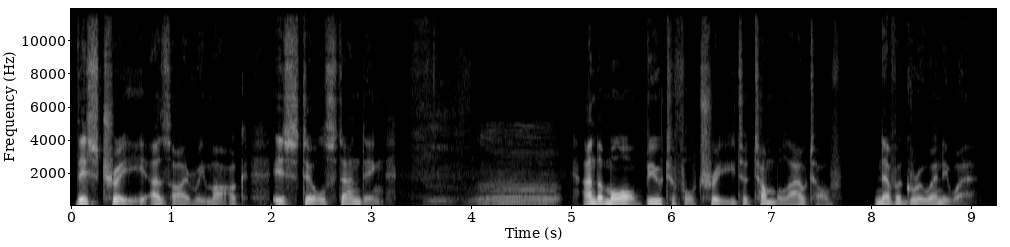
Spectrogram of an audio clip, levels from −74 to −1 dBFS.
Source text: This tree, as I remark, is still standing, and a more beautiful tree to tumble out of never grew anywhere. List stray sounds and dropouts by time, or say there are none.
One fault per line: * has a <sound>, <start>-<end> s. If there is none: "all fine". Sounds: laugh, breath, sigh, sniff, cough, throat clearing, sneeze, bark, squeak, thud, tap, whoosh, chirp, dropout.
* has a breath, 3.4-4.9 s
